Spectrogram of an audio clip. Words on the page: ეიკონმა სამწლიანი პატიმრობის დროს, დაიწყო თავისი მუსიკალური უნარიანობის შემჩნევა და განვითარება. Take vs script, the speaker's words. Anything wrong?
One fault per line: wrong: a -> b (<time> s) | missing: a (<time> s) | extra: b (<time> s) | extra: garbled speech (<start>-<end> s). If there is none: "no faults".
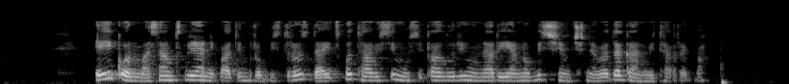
no faults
